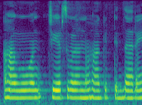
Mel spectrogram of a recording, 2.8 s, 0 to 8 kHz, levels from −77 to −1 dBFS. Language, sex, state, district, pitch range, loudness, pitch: Kannada, female, Karnataka, Bidar, 210-220 Hz, -13 LUFS, 215 Hz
